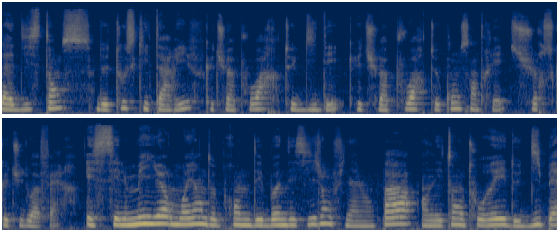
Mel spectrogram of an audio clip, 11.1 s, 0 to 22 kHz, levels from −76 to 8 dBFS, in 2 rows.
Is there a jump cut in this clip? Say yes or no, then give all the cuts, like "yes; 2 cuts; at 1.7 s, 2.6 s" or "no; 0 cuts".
no; 0 cuts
